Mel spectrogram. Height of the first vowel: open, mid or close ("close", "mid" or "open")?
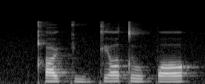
close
